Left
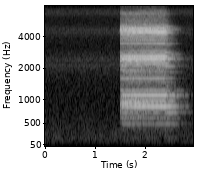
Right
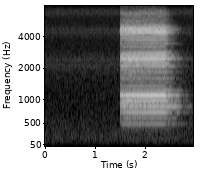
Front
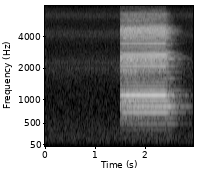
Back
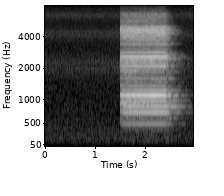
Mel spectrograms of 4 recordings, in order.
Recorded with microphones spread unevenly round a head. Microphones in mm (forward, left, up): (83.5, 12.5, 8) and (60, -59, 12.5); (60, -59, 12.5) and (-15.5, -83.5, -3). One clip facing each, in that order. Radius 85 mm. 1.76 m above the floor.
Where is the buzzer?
70° right, 1.5 m.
